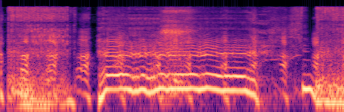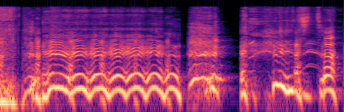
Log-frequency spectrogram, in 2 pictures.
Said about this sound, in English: And, it's like pick the cow on this shot. And, it's got two other ones that are wrong on it. Well, he will purposefully pick the wrong ones just to hear the fart noises. And so you'll hear.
